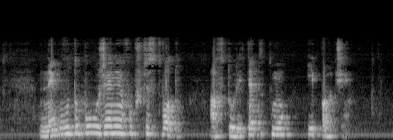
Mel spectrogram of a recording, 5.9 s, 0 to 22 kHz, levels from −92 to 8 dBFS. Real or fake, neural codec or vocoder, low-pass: real; none; 7.2 kHz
